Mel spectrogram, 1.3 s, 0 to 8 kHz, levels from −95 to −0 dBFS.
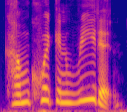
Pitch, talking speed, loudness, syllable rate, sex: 275 Hz, 235 wpm, -17 LUFS, 4.7 syllables/s, female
